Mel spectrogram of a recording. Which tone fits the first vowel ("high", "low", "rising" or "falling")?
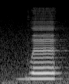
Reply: high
